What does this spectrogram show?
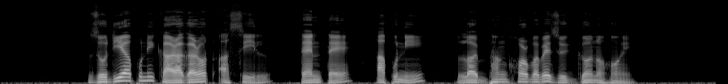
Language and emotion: Assamese, neutral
